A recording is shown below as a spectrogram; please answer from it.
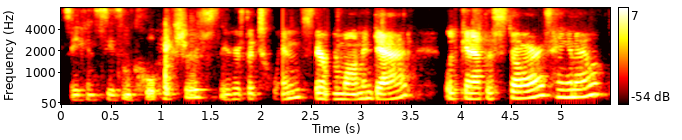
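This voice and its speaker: A woman reading a picture book aloud to children, expressively, pausing to explain things directly to her young listeners. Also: fairly low pitch, creaky, a little mellow, a little hiss or hum. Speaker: read-aloud storyteller.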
